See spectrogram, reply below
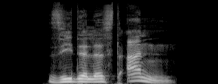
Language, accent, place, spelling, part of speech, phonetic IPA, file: German, Germany, Berlin, siedelest an, verb, [ˌziːdələst ˈan], De-siedelest an.ogg
- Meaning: second-person singular subjunctive I of ansiedeln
